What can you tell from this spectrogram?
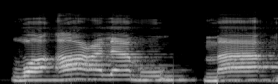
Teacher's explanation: मीम के साथ अलिफ मद्दा है तो इसको खींच कर अदा करेंगे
